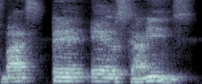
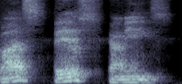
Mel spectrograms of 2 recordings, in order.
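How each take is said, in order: First: The words 'per' and 'els' are said separately. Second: The words 'per' and 'els' merge into 'pels'. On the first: The speaker calls it wrong. "no dius" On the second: The speaker calls it right. "sinó"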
